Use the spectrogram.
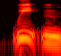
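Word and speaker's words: Weighton: I also wanted to give a shout out to my little childhood hometown market of Market Wheaton, pronounced Wheaton.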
